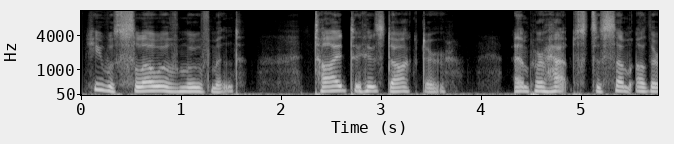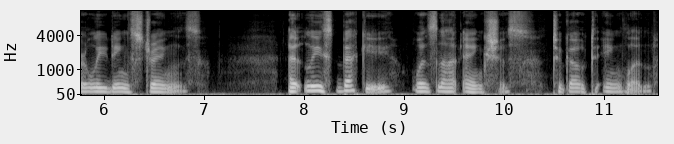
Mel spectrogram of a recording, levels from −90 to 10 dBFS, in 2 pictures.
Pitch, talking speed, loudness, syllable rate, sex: 160 Hz, 135 wpm, -18 LUFS, 3.9 syllables/s, female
